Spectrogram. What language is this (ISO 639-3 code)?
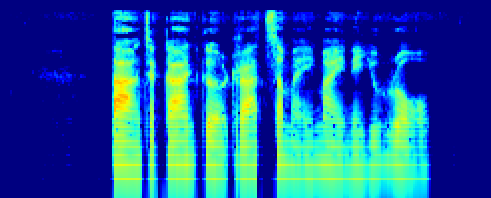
tha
